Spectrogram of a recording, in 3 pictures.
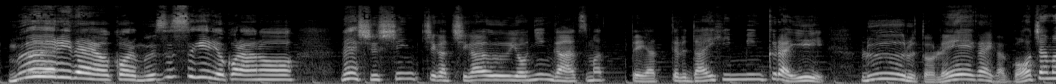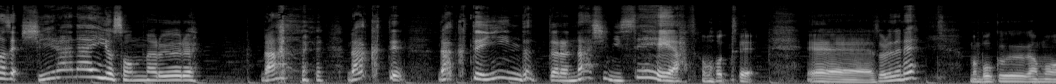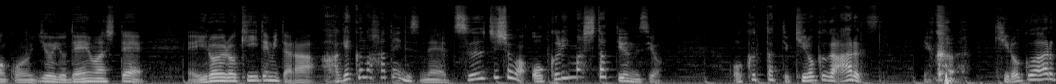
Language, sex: Japanese, male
